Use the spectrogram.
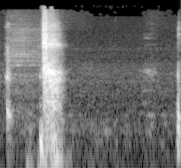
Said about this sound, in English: Sorry. Bless you.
